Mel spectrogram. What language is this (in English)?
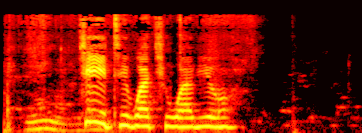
Ganda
